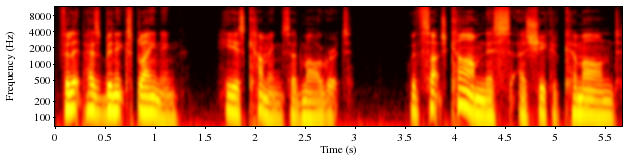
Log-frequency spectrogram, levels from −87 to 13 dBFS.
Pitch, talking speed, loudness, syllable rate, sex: 110 Hz, 160 wpm, -18 LUFS, 5.0 syllables/s, male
